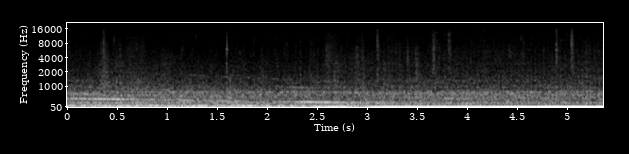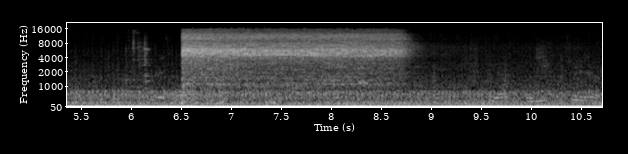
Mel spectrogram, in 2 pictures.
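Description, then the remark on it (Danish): A loud, sharp hiss of bus air brakes bursts out for about two seconds over a steady low engine rumble, with the idling diesel continuing after the release, at a bus station in Brastrup on a rainy morning. “Det er morgen i Brastrup, og det regner. Claus og jeg siger farvel på busstationen. Vi skal med hver vores bus”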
